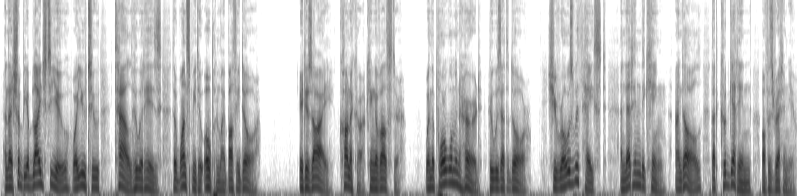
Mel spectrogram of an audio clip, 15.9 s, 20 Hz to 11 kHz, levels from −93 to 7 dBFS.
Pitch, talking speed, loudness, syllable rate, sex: 110 Hz, 215 wpm, -18 LUFS, 5.4 syllables/s, male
